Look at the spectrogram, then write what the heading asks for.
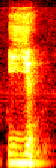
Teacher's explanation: It's produced at the level of the hard palate when it comes into contact with the tongue. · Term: palatal sound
